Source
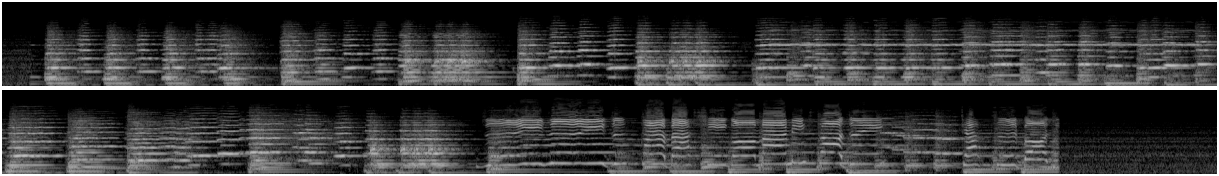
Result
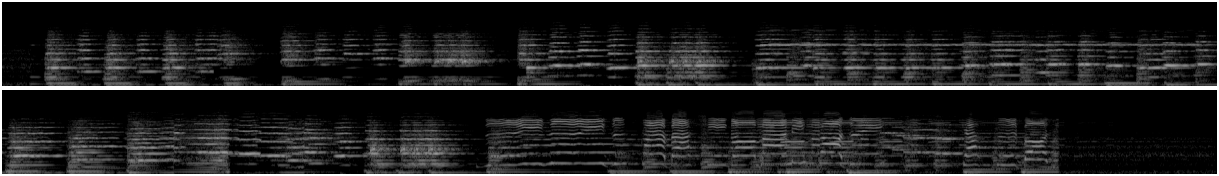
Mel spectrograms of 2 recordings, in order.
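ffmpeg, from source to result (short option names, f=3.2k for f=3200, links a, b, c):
-filter_complex "[0:a]asplit=3[a][b][c];[a]afade=t=out:st=2.1:d=0.02[d];[b]asuperstop=centerf=660:order=12:qfactor=1,afade=t=in:st=2.1:d=0.02,afade=t=out:st=5.24:d=0.02[e];[c]afade=t=in:st=5.24:d=0.02[f];[d][e][f]amix=inputs=3:normalize=0,asettb=1/sr,asplit=3[g][h][i];[g]atrim=end=8.744[j];[h]atrim=start=8.74:end=13.26,asetpts=PTS-STARTPTS,afade=t=in:d=0.004:c=qsin,afade=t=out:st=4.516:d=0.004:c=qsin,lowpass=f=3.1k:p=1[k];[i]atrim=start=13.256[l];[j][k]acrossfade=d=0.004:c1=hsin:c2=qsin[m];[m][l]acrossfade=d=0.004:c1=qsin:c2=hsin,asplit=2[n][o];[o]afade=t=in:st=18.95:d=0.01,afade=t=out:st=19.83:d=0.01,aecho=0:1:490|980|1470|1960|2450|2940|3430|3920:0.446684|0.26801|0.160806|0.0964837|0.0578902|0.0347341|0.0208405|0.0125043[p];[n][p]amix=inputs=2:normalize=0,asplit=3[q][r][s];[q]atrim=end=13.872[t];[r]atrim=start=13.868:end=15.172,asetpts=PTS-STARTPTS,areverse[u];[s]atrim=start=15.168[v];[t][u]acrossfade=d=0.004:c1=hsin:c2=hsin[w];[w][v]acrossfade=d=0.004:c1=hsin:c2=hsin,lowpass=f=3.2k:p=1,equalizer=f=300:w=0.83:g=-14,volume=-7.5dB"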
